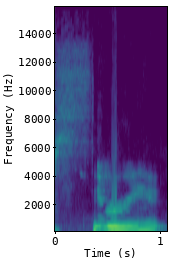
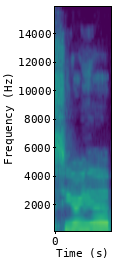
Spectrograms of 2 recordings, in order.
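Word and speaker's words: Psyria: He ran into some trouble where he was on the Isle of Syria. Okay. I'm pronouncing it Syria, but I doubt it's Syria, like modern day Syria. It's spelled with a P. P-S-Y-R-I-A.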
